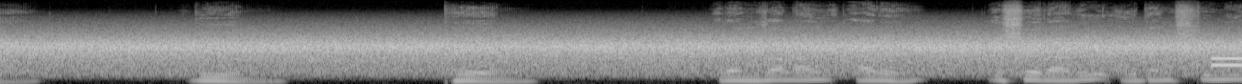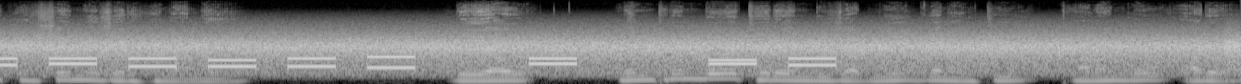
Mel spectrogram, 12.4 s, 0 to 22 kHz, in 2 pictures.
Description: DTMF, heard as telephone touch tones, dialled by machine, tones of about 240 ms, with radio hiss, a squelch burst at the end and speech in Bodo. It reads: 805453 0 *8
